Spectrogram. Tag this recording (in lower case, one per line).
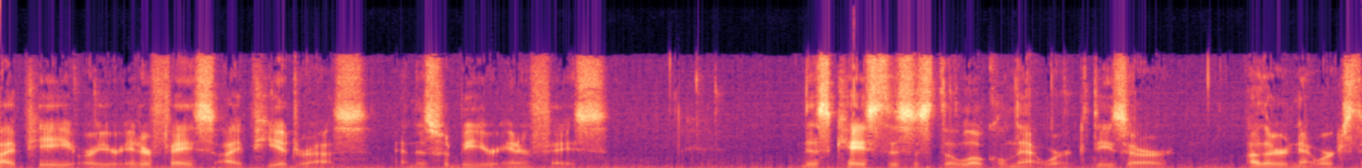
speech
